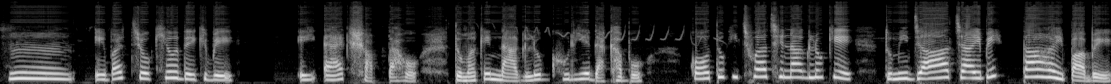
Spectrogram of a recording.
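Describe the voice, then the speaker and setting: A woman's voice: high-pitched, very animated, a little slow, no room sound, studio quality. A woman playing a trusting, playful young serpent woman in a cartoon story. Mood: eager, affectionate.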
